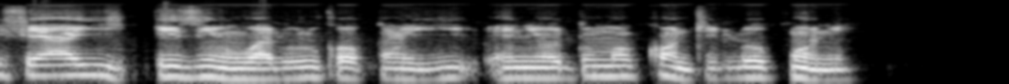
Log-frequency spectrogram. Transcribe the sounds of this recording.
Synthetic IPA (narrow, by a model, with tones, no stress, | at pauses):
i˦fɛ˦a˦ji˦˨e˦zi˦˨ñ̩˨˧wa˧˨lo˨˧˦ɾu˦kɔ˧kũ˧i˨i˨˦ɛ˧nĩ˧ɔ˧dũ˦mɔ̃˦kɔ̃˦˨tĩ˨˦lo˦ɡ͡bɔ̃˦˨nĩ˧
